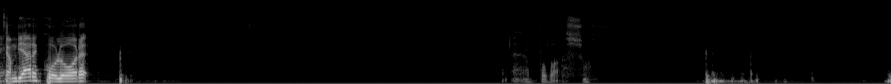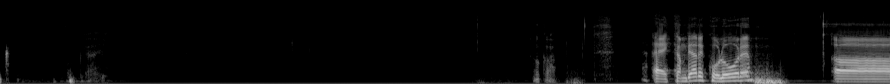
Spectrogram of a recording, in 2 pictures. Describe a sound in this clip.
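A man speaks through a microphone in a calm, lecturing voice, with long pauses.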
